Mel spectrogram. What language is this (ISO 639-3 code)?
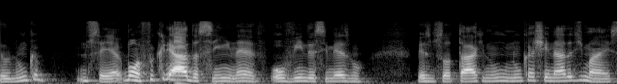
por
